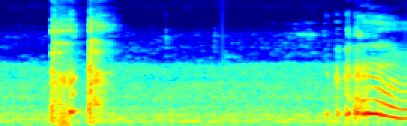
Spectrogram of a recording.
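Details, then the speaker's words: Child with a very bad cough: two sharp coughs over steady background noise, followed by a short vocal sound. "Sorry, I have a very bad cough."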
